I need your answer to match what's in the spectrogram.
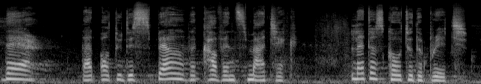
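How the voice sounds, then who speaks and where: A woman's voice: mid-range voice, slight background noise, close to an everyday voice. A woman playing a solemn, earnest enchantress with formal speech in a video game. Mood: resolute. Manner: formal, measured declarations. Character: solemn ancient enchantress, young-sounding and earnest.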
